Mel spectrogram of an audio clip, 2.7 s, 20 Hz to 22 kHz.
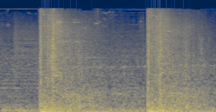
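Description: Two sharp, booming Black Widow sniper rifle shots in the video game Mass Effect 3, about a second and a half apart, each followed by a lingering rumble, loud and close.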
